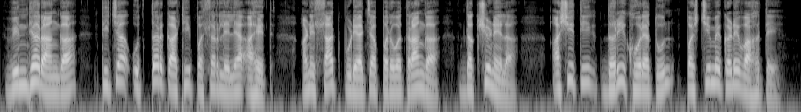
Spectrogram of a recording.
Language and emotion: Marathi, neutral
